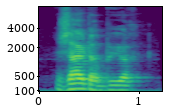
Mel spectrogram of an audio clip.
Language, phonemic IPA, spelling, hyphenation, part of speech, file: Dutch, /ˈzœy̯.dərˌbyːr/, zuiderbuur, zui‧der‧buur, noun, Nl-zuiderbuur.ogg
- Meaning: 1. a neighbouring country to the south 2. an inhabitant or national of a southern neighbouring country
